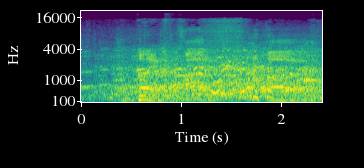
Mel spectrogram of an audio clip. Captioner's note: laughs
